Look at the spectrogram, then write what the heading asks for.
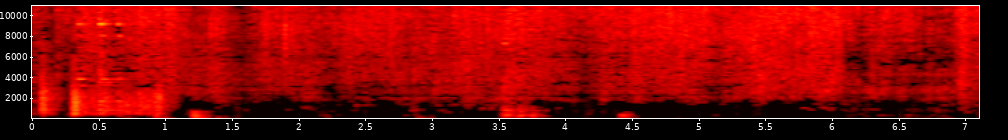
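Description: A vegetable stir-fry sizzling steadily in a nonstick pan, stirred with a silicone spatula, which gives a few short soft scrapes against the pan.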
